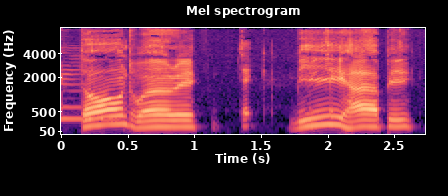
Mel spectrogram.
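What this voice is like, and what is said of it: Put-on Jamaican accent, singing. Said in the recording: “doing a white Jamaican voice.”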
